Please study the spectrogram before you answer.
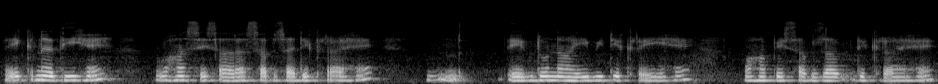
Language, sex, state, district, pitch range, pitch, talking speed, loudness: Hindi, female, Haryana, Jhajjar, 180-200 Hz, 190 Hz, 145 wpm, -18 LUFS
